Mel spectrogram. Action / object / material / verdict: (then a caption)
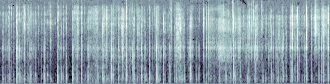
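scrape / glitter-coated hollow dummy head microphone / glitter, plastic / none. Long acrylic nails scratch along the gold-glitter side and top of a head-sized, hollow-shelled, glitter-coated dummy head microphone. The result is a dense run of short, bright, crinkly scratching strokes with a gritty texture and no ringing between them.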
